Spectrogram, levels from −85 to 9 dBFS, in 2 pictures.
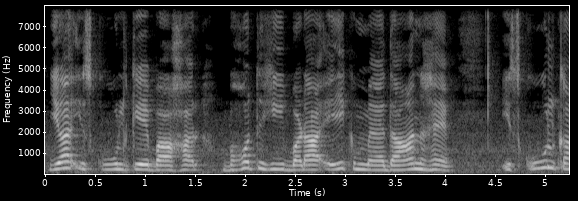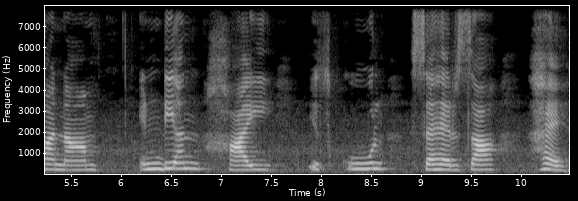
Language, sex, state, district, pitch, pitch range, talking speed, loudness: Hindi, female, Bihar, Saharsa, 240 Hz, 220-265 Hz, 105 wpm, -18 LUFS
